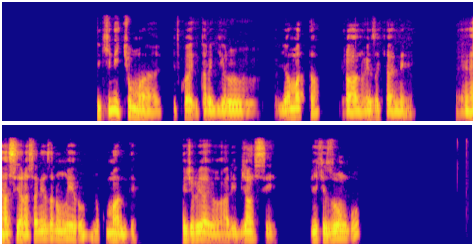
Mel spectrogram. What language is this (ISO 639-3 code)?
kin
